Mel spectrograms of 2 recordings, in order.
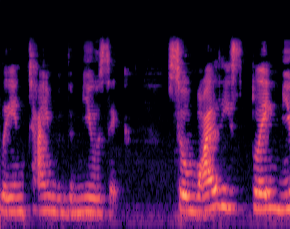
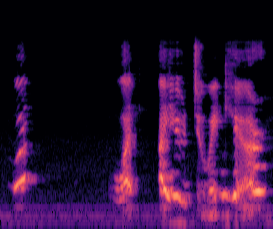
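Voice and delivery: put-on scared boy; 14 semitones higher, 4 dB louder than usual. Scared boy asks stranger.

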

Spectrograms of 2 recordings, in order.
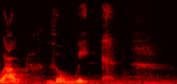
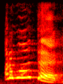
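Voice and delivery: even higher, louder, stress on want; louder refusal; 13 dB louder than usual. Real, not acted. Refusing the vaccine again, louder. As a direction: push the refusal harder.

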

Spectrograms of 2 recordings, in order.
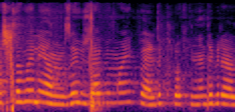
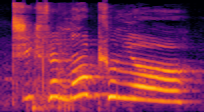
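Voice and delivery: much higher, much louder, slow crying whine; frustrated yell; 10 semitones higher, 11 dB louder, slower than usual. Real, not acted. Gamer yelling at teammate Tik, anguished frustrated cry. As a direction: wail at your useless teammate.

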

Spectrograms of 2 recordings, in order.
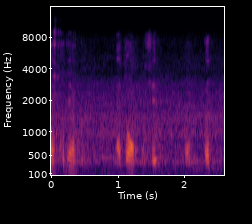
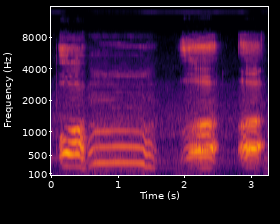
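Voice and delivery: panicked yelps; 7 semitones higher, 4 dB louder, much slower than usual. Real, not acted. Panicked cries while being attacked.

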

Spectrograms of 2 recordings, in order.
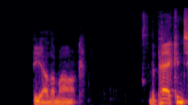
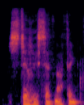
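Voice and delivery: ordinary delivery

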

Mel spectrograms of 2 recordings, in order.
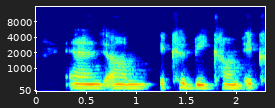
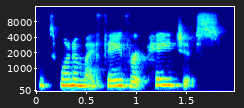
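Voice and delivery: misty-eyed sorrow; 7 semitones higher than usual. Acted. Amanda mourns her torn page to Maniac, misty-eyed sorrow. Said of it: "She turned misty eyes to Maniac".

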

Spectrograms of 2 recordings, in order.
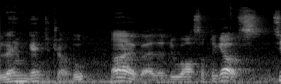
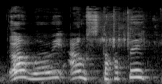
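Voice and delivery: high, chirpy engine voice; eager little engine; 13 semitones higher, 4 dB louder than usual. Acted. Rosie promising to stop the runaway tankers, high eager voice. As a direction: pipe up brightly, a small engine volunteering.

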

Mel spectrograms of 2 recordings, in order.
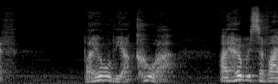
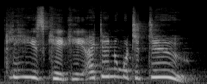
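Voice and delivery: very high, tearful plea; crying child; 13 semitones higher than usual. A narrator's reading. Little girl begging her unconscious sister, crying. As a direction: plead helplessly in a high child's cry. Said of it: "I say, crying".

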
